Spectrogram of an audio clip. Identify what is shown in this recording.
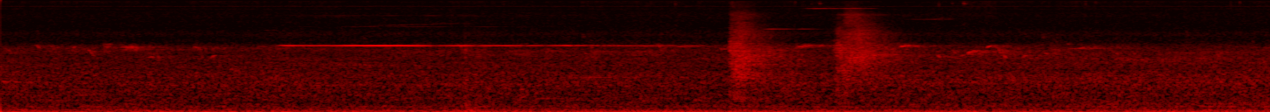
background noise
